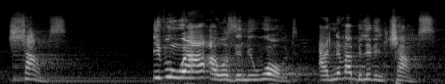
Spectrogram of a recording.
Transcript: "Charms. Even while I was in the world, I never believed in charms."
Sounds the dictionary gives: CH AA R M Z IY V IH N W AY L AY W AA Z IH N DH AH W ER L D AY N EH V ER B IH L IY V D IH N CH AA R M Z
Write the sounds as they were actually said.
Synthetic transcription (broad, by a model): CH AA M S IY V IH N W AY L AY W AA Z IH N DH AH W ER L D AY N EH V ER B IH L IY V IH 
